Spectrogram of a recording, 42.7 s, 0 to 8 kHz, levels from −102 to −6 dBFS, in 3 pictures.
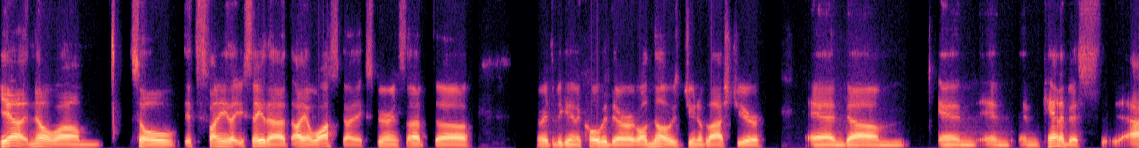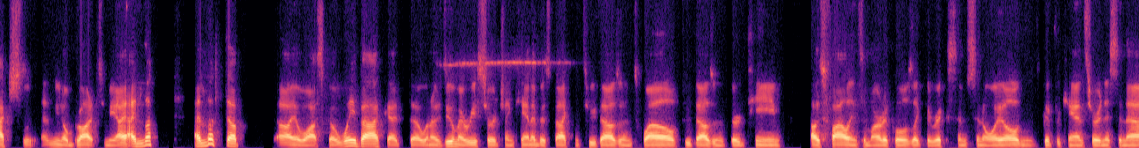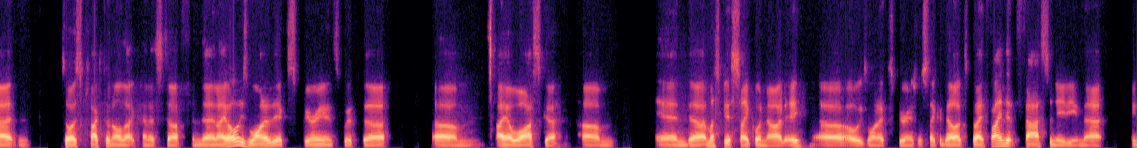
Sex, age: male, 30-49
